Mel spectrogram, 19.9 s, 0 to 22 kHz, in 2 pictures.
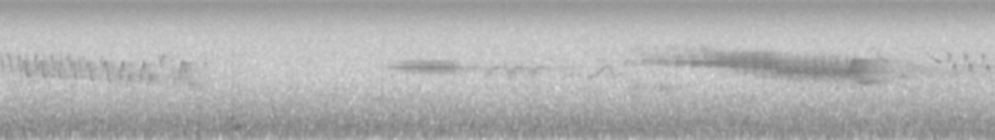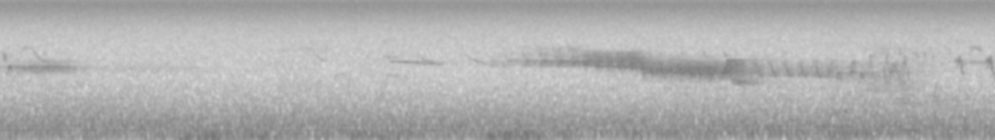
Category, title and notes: Soundscapes > Nature
Quiet forest ambience recorded
Recorded with MKH8040 and MixPRE 6 II. Looking for feedback because to me this sounds very hissy. Is it something wrong with my gear or setup or this the best this setup can do? Thanks!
